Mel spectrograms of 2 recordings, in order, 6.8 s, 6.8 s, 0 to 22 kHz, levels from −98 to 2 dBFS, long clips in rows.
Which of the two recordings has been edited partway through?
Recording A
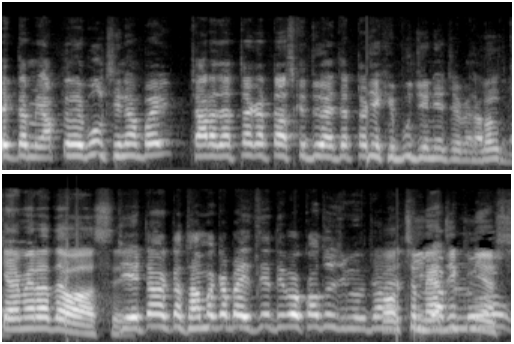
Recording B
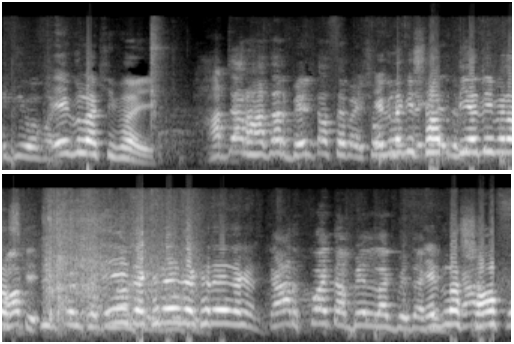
A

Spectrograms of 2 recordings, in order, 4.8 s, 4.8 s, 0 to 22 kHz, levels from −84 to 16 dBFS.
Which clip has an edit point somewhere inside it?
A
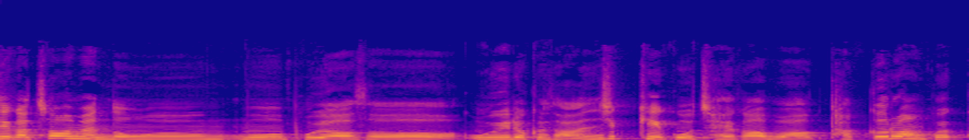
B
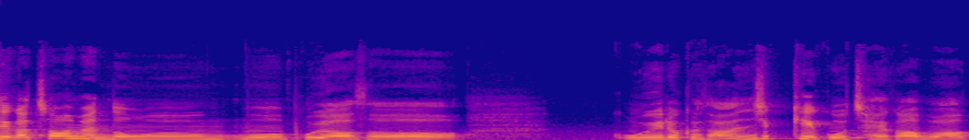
A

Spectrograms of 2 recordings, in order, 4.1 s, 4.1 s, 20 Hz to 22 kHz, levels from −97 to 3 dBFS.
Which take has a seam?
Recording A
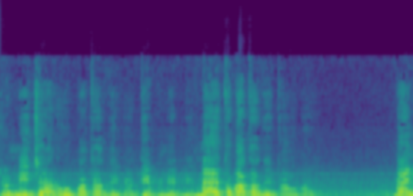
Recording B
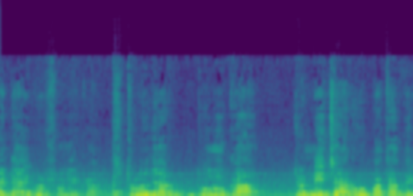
B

